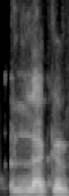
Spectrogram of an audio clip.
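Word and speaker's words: lacquer: क्यू यू ई आर जो क्यू यू क्वर जो नहीं वो कर है वो लैकर लैकर लैकर लैकर लैकर करोगे तो बढ़िया।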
